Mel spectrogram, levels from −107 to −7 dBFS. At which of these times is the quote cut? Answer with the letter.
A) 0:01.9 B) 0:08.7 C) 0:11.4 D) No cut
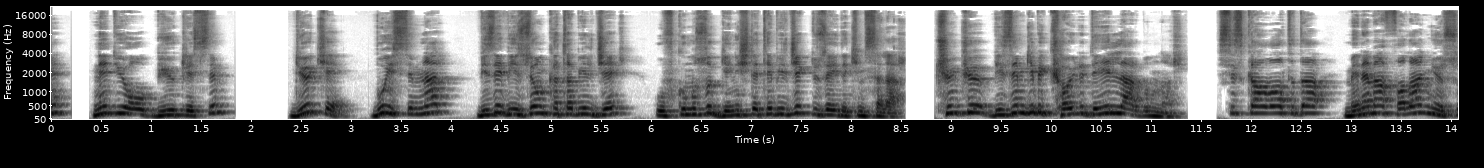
D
